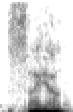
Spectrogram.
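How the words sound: It is said in a close, intimate way.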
